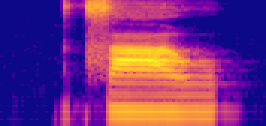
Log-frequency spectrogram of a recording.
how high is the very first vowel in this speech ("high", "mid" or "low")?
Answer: low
